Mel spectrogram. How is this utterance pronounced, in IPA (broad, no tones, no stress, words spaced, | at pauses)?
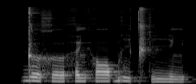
ɖɵxɵː hɛlʲhɔːbi t͡ʃʼilʲ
